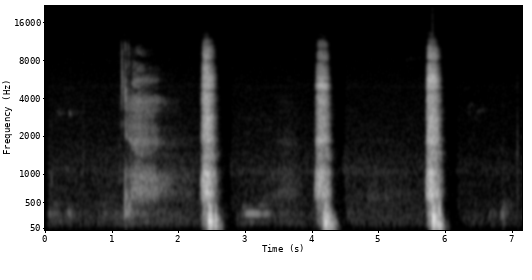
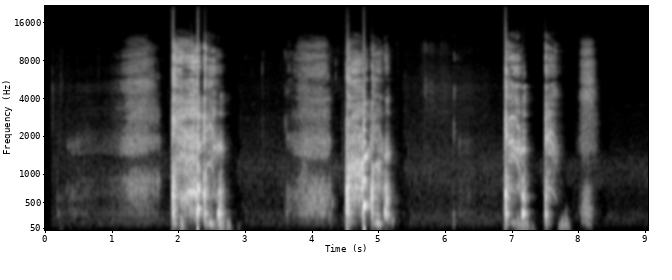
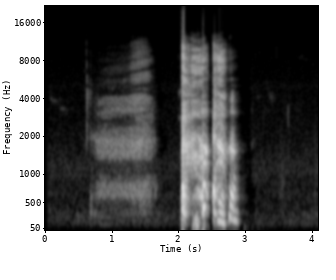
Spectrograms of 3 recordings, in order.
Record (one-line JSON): {"exhalation_length": "7.2 s", "exhalation_amplitude": 27310, "exhalation_signal_mean_std_ratio": 0.23, "three_cough_length": "9.0 s", "three_cough_amplitude": 32768, "three_cough_signal_mean_std_ratio": 0.31, "cough_length": "4.1 s", "cough_amplitude": 32767, "cough_signal_mean_std_ratio": 0.32, "survey_phase": "beta (2021-08-13 to 2022-03-07)", "age": "18-44", "gender": "Female", "wearing_mask": "No", "symptom_none": true, "smoker_status": "Never smoked", "respiratory_condition_asthma": false, "respiratory_condition_other": false, "recruitment_source": "REACT", "submission_delay": "1 day", "covid_test_result": "Negative", "covid_test_method": "RT-qPCR", "influenza_a_test_result": "Negative", "influenza_b_test_result": "Negative"}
